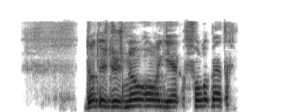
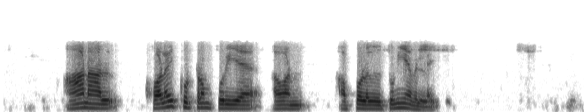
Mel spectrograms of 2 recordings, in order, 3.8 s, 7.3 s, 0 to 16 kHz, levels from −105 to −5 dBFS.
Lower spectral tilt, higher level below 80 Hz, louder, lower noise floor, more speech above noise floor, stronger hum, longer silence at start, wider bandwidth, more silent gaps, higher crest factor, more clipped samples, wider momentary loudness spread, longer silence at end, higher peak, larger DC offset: second, -5 dB/octave vs -11.5 dB/octave; about the same, -64 dBFS vs -60 dBFS; first, -17 LUFS vs -22 LUFS; second, -47 dBFS vs under -90 dBFS; second, 30 dB vs over 69 dB; neither; first, 1.05 s vs 0.8 s; first, 8 kHz vs 3.9 kHz; neither; about the same, 16 dB vs 18 dB; neither; second, 8 LU vs 13 LU; second, 0.95 s vs 1.7 s; first, -2 dBFS vs -6 dBFS; neither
